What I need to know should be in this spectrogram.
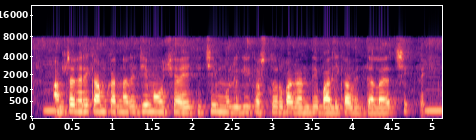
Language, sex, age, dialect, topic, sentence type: Marathi, male, 46-50, Standard Marathi, banking, statement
